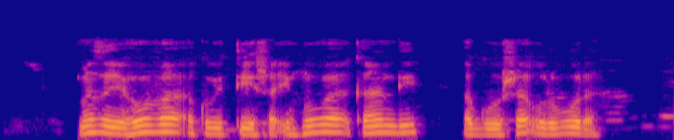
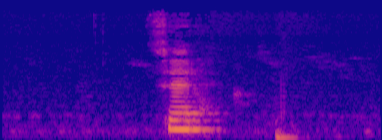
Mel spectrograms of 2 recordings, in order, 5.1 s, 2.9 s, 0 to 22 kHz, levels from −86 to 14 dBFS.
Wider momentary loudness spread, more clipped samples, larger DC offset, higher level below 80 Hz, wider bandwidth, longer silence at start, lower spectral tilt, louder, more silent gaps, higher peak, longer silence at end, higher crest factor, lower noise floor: second, 8 LU vs 23 LU; neither; neither; second, -54 dBFS vs -48 dBFS; second, 8 kHz vs 16.5 kHz; second, 0.6 s vs 1.15 s; first, -8 dB/octave vs -5 dB/octave; first, -17 LUFS vs -28 LUFS; neither; first, -2 dBFS vs -14 dBFS; second, 0 s vs 0.65 s; about the same, 16 dB vs 20 dB; about the same, -61 dBFS vs -61 dBFS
